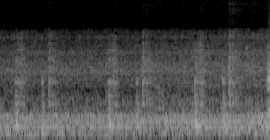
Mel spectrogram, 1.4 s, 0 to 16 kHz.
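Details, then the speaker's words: LS 5.3 swap vehicle at key-on, battery just connected: soft whirring with light ticks from the dash as the original HVAC blend door motor controls cycle; normal actuator operation. "what you hear there is the Mojito motor controls that are still in there I have not gutted the living daylights out of this thing"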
